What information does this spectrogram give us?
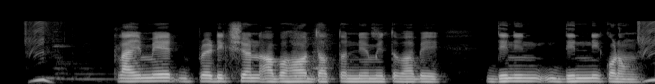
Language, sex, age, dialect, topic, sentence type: Bengali, male, 18-24, Rajbangshi, agriculture, statement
